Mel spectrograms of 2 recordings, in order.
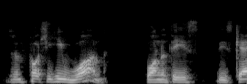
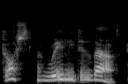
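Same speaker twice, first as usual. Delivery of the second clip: mock astonishment; 13 semitones higher than usual. Surprised at own past deeds.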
